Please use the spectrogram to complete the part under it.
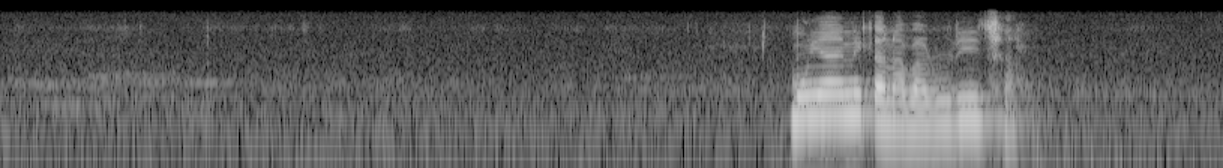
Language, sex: Venda, female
